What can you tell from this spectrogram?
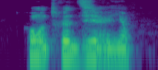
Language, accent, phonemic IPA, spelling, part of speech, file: French, Canada, /kɔ̃.tʁə.di.ʁjɔ̃/, contredirions, verb, LL-Q150 (fra)-contredirions.wav
- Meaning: first-person plural conditional of contredire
